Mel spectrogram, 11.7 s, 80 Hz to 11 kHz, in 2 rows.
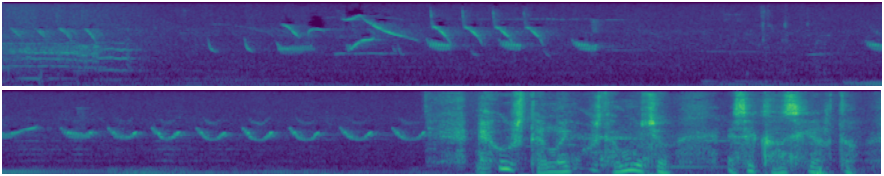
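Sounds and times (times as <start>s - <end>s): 
low constant rumble: 0.0s - 11.7s
small birds singing varied songs: 0.0s - 11.7s
speech: 9.0s - 11.7s.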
